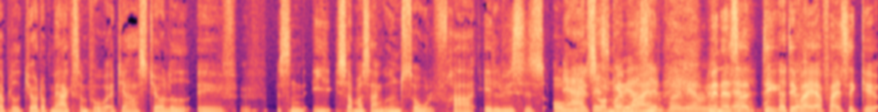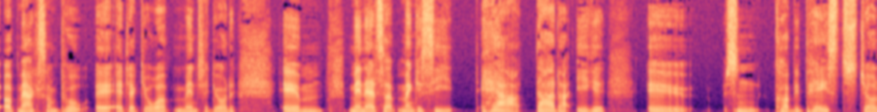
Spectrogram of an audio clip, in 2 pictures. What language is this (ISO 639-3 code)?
dan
